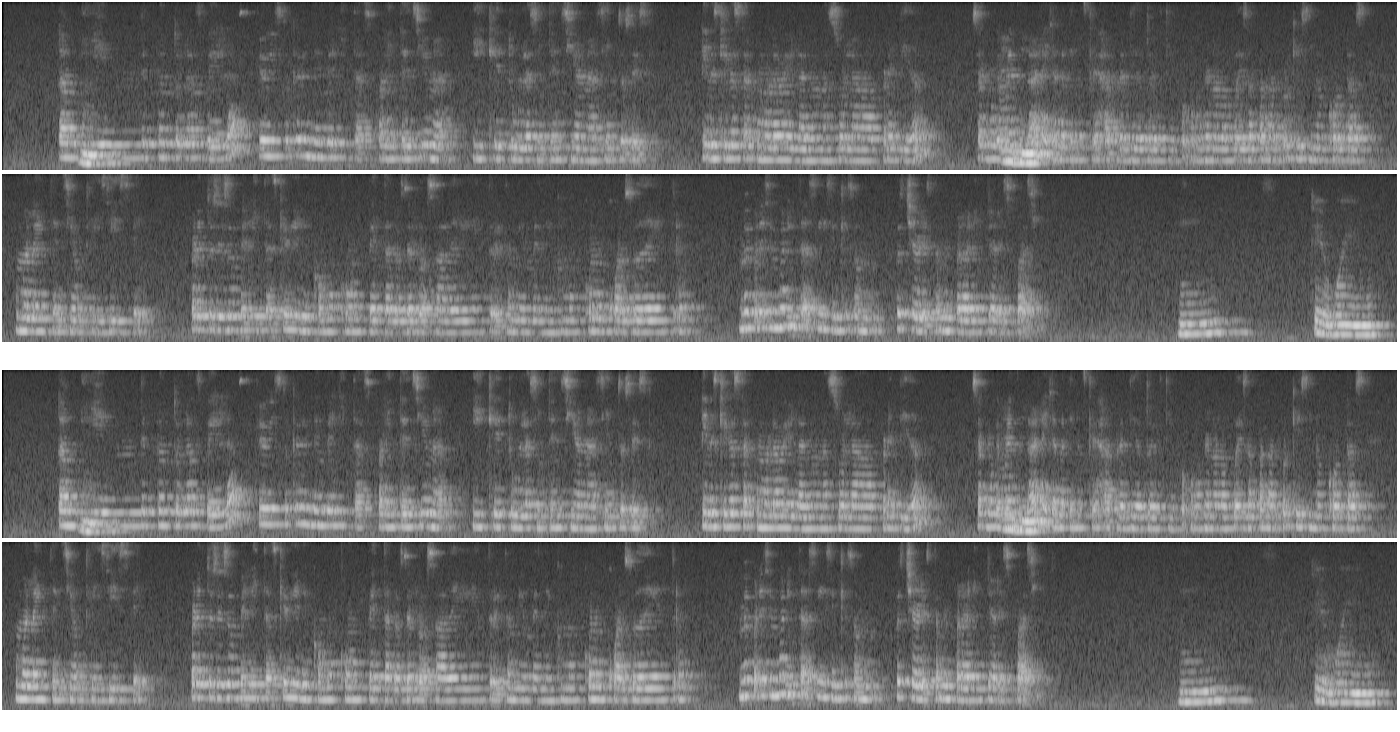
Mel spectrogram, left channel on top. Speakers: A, on the right; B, on the left.
A: También
B: Mm,
A: de pronto las velas. Yo he visto que venden velitas para intencionar y que tú las intencionas y entonces tienes que gastar como la vela en una sola prendida. O sea, como que
B: ujú.
A: prendes la vela y ya la tienes que dejar prendida todo el tiempo, como que no la puedes apagar porque si no cortas como la intención que hiciste. Pero entonces son velitas que vienen como con pétalos de rosa adentro y también venden como con un cuarzo dentro. Me parecen bonitas y dicen que son pues chéveres también para limpiar espacios.
B: Mm, qué bueno.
